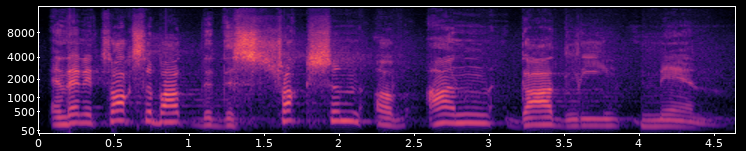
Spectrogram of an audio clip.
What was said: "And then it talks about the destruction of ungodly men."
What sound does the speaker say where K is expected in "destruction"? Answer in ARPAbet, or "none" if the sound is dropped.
K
